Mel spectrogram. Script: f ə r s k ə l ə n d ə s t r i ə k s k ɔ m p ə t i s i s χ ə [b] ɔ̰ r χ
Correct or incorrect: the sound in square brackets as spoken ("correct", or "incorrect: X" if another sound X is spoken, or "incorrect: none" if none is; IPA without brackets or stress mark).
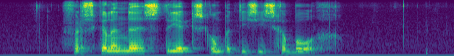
correct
